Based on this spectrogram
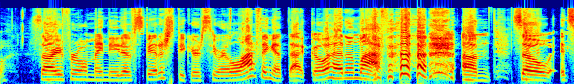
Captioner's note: laughing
